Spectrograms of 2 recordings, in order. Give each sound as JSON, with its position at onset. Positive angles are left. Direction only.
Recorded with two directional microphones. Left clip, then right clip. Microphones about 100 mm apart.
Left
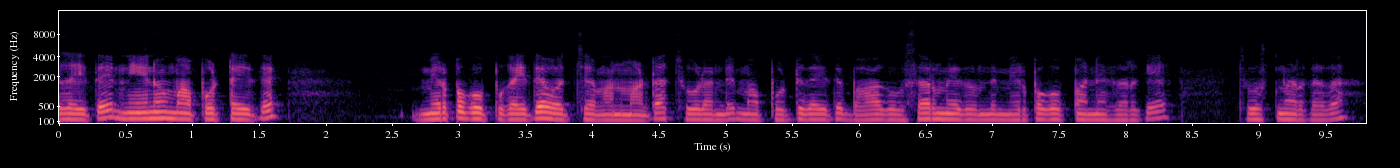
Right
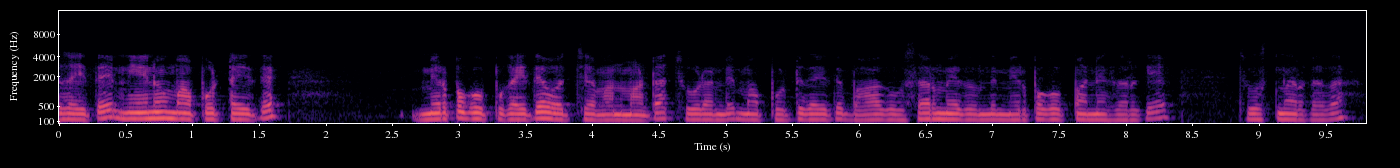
{"t": 0.0, "sound": "speech", "side_deg": 25}
{"t": 2.7, "sound": "speech", "side_deg": 25}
